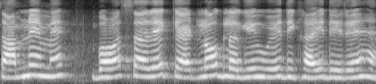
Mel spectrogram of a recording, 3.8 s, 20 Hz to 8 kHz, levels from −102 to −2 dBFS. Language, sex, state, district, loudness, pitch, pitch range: Hindi, female, Bihar, Jahanabad, -12 LUFS, 290 Hz, 280-320 Hz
